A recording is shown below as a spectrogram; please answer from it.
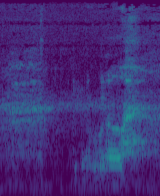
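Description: A man's short, quiet vocal sound, a murmur or half-spoken word, about a second in, over faint room tone.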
